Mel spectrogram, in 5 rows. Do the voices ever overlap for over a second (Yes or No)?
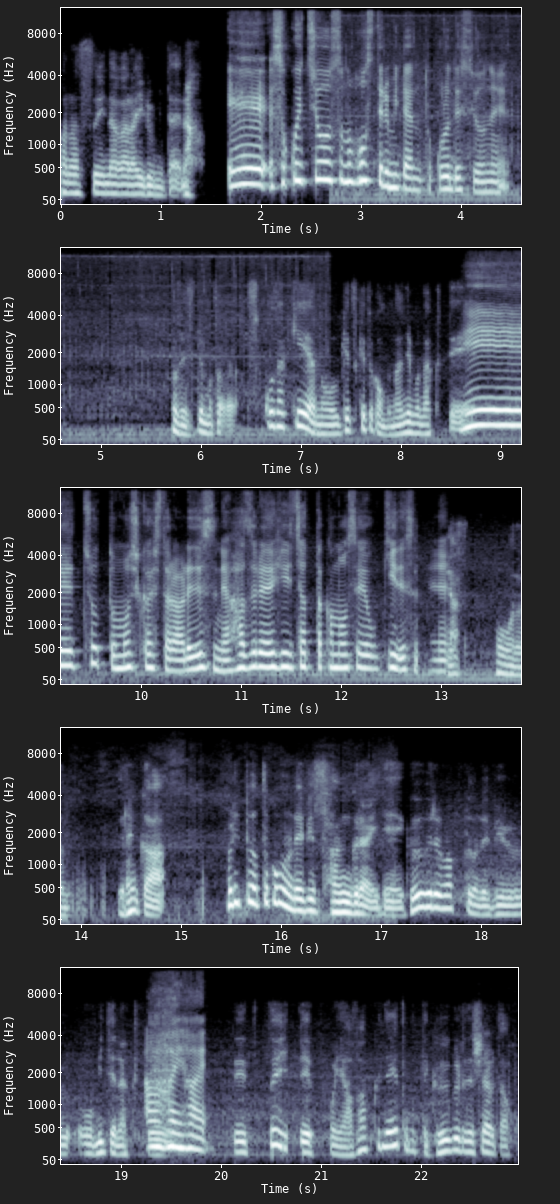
No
